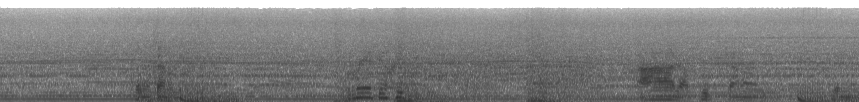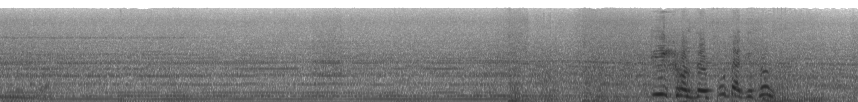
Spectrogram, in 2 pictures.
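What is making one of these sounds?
A race car engine hums steadily at high speed.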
